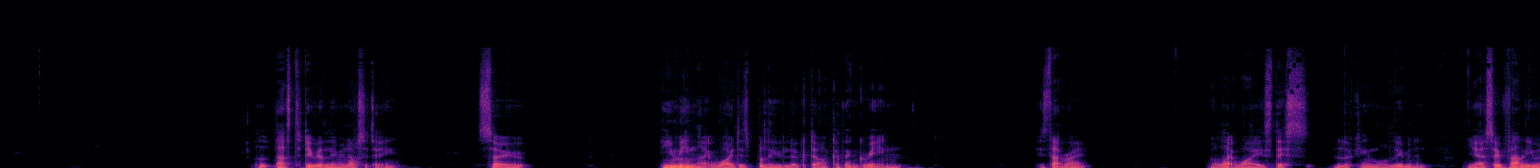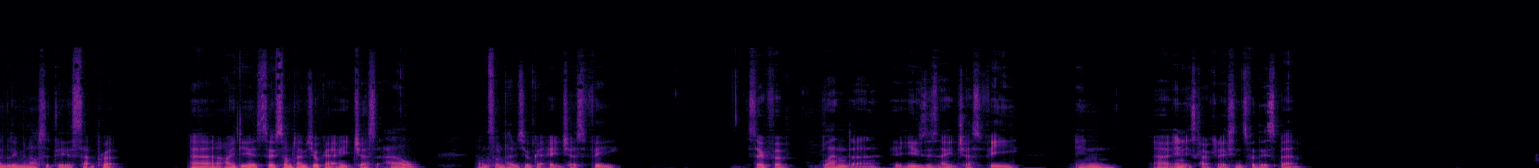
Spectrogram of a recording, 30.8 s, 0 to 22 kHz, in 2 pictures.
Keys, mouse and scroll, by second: 0.6-3.6 drag, 4.1 click, 7.8 click, 14.1-17.1 drag.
